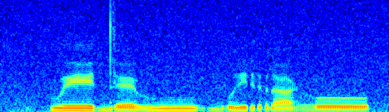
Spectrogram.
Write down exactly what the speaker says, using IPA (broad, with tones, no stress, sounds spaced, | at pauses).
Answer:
kʷ eː˦ d ɛ˨ β uː˦ ɡʷ i˨˦ r a˨ ɣ oː˦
